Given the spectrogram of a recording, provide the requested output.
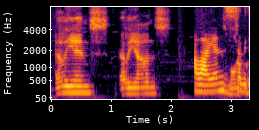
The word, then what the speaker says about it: Allianz: Actually, I have it's Allianz is Alliance one of with the Z Allianz.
